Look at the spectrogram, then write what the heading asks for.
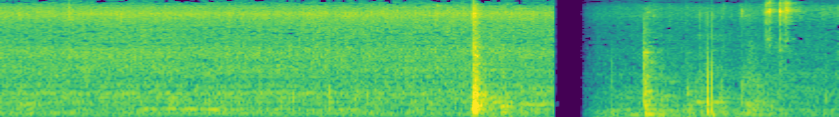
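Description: Mustard, onion and green-chilli paste sizzling steadily in a kadai as a metal spatula stirs it, with one sharp clack of the spatula against the pan about three and a half seconds in. After a brief dropout it is quieter, with a few light scrapes and taps of the spatula.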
